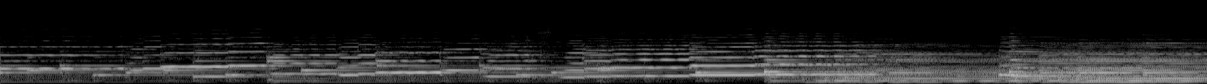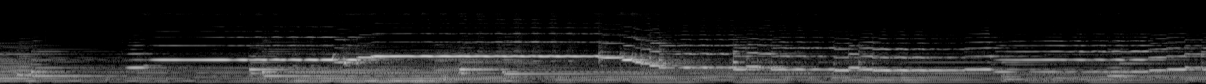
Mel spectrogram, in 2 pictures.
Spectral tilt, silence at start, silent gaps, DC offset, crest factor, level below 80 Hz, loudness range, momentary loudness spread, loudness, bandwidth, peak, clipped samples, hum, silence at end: -7 dB/octave; 0 s; none; under 0.1%; 16 dB; -76 dBFS; 9 LU; 13 LU; -25 LUFS; 13 kHz; -10 dBFS; under 0.1%; none; 0 s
